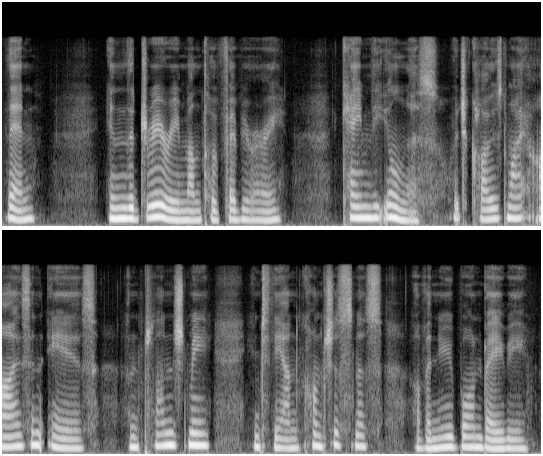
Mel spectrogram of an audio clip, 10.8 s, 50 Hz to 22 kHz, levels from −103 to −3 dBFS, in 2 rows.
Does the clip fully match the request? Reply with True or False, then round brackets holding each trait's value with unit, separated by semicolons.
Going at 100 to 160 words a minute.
True (150 wpm)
